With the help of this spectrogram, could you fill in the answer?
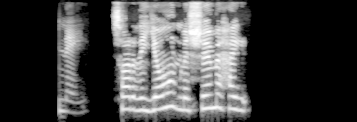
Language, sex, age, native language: Icelandic, female, 12, Serbo-Croatian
